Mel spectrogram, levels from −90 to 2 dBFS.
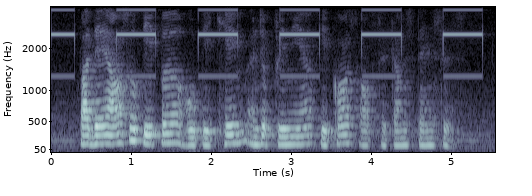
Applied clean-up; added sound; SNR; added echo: none; Alarm; 13 dB; none.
